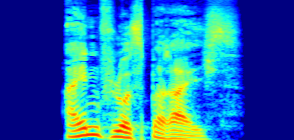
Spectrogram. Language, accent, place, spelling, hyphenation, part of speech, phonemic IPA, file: German, Germany, Berlin, Einflussbereichs, Ein‧fluss‧be‧reichs, noun, /ˈaɪ̯nflʊsbəˌʁaɪ̯çs/, De-Einflussbereichs.ogg
- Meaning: genitive singular of Einflussbereich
